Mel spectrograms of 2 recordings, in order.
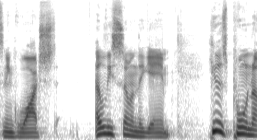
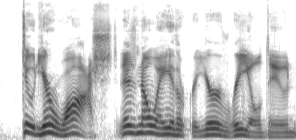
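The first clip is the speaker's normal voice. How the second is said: put-on cocky, mouthy little kid voice; 4 semitones higher than usual. Reenacting a game chat, playing the little kid who trash talks. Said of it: "I'll be the little kid".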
